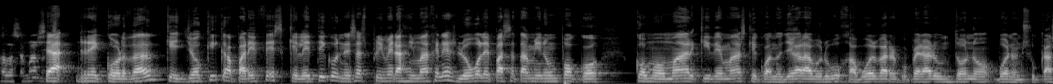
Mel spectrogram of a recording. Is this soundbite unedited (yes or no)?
yes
